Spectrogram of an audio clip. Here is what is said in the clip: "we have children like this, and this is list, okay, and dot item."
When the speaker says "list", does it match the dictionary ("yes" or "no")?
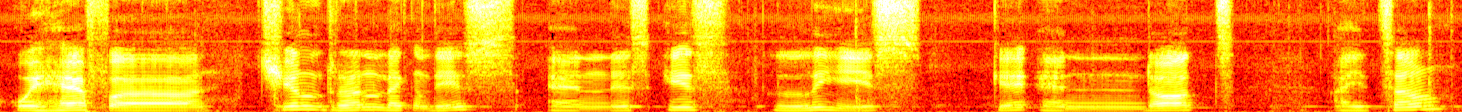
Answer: no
